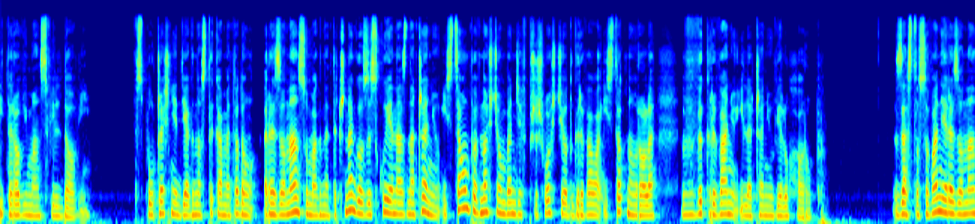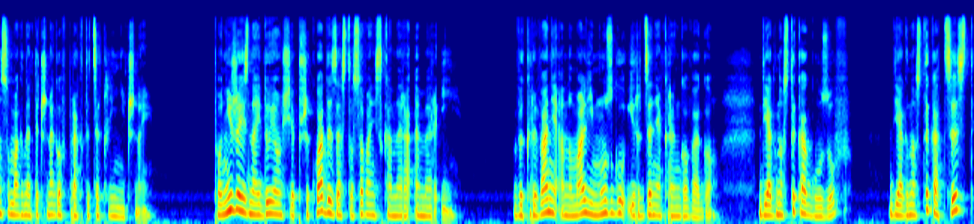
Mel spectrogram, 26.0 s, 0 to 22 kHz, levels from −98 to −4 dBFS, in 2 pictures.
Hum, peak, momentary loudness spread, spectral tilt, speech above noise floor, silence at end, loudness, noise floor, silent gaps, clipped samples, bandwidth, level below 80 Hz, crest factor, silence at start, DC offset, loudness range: none; -12 dBFS; 11 LU; -5 dB/octave; 40 dB; 0.15 s; -32 LUFS; -72 dBFS; none; under 0.1%; 16 kHz; -60 dBFS; 20 dB; 0 s; under 0.1%; 4 LU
